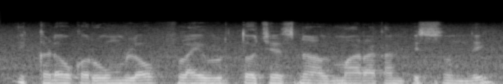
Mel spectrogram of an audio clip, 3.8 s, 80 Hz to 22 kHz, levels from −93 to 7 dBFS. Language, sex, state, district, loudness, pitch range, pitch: Telugu, male, Telangana, Komaram Bheem, -14 LUFS, 120-130 Hz, 125 Hz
